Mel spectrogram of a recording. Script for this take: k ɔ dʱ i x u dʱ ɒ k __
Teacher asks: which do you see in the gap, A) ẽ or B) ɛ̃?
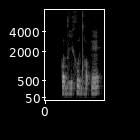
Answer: A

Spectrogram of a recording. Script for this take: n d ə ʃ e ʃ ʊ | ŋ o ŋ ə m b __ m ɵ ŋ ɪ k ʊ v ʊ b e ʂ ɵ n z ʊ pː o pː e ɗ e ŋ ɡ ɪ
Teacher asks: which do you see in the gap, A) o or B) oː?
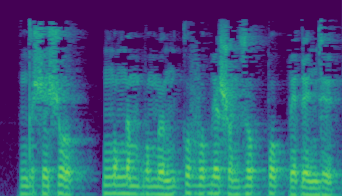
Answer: A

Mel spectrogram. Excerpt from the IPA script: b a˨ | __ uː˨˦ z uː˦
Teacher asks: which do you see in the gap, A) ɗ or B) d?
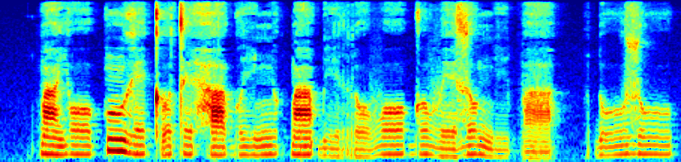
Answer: A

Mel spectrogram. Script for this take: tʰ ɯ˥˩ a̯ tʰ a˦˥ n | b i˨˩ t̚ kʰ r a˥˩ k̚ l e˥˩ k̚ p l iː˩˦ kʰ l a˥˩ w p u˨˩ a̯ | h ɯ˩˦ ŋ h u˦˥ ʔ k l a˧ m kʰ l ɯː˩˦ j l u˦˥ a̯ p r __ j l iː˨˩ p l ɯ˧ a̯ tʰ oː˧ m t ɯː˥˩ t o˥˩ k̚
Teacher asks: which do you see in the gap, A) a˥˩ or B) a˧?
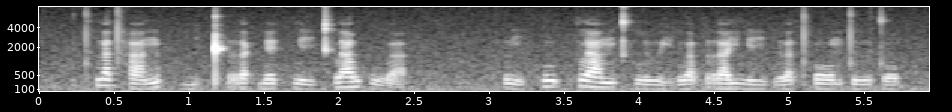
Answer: A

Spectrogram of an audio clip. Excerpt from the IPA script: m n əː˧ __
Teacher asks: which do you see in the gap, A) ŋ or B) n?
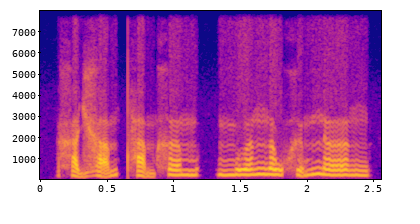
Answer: A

